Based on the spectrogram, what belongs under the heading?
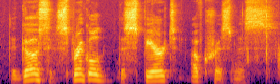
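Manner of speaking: usual speaking voice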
